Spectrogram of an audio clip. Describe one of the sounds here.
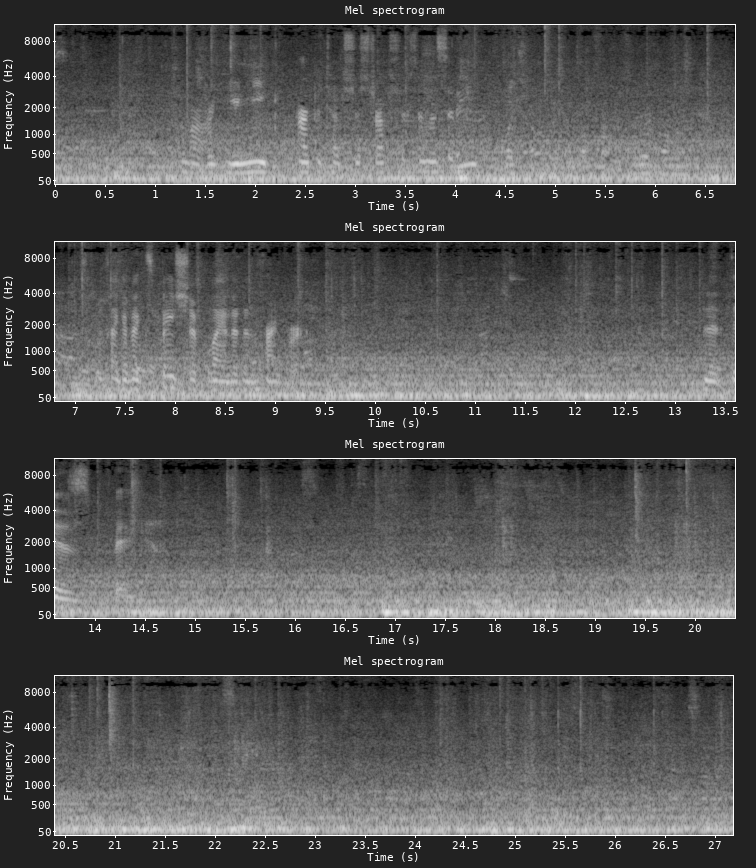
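A vehicle's engine and tyres rumble steadily from inside.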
